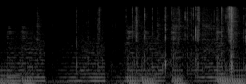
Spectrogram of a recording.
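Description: Quiet background music with held notes, with a few brief clicks and rustles from cards and a foil card pack being handled.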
